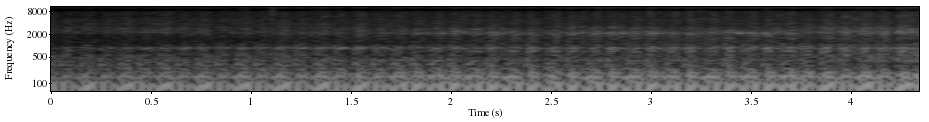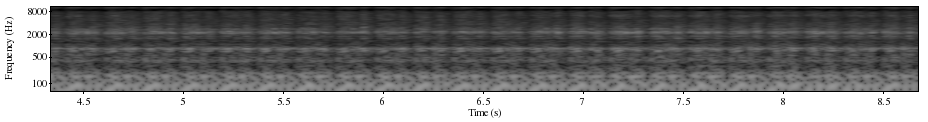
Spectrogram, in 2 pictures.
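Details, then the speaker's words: LS-swapped Pontiac G8 at idle on first start with recycled V6 exhaust, needing a tune: fast, raised idle with loud puffing beat at the exhaust; owner suspects exhaust leak probably at the manifold, idle crazy high. "it sounds like i got an exhaust sleep somewhere probably at the manifold so i'm already gonna have to go check that out so yeah the idol the idol is like crazy crazy high"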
